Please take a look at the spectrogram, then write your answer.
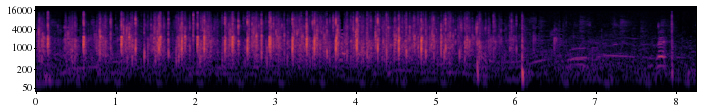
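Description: Crowd clapping at an outdoor beach volleyball match, sharp rhythmic claps in a steady pattern under a commentator's voice, thinning out toward the end.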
